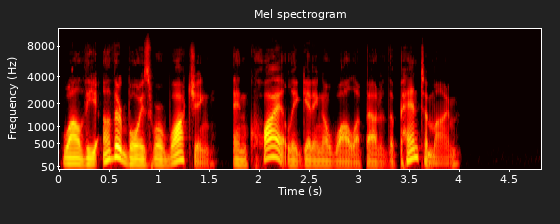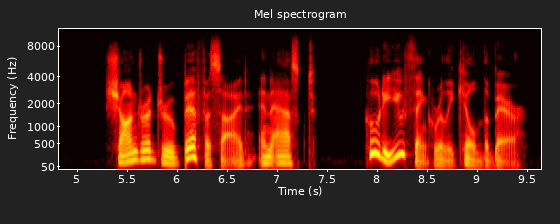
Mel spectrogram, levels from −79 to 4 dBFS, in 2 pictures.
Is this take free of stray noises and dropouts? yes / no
yes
